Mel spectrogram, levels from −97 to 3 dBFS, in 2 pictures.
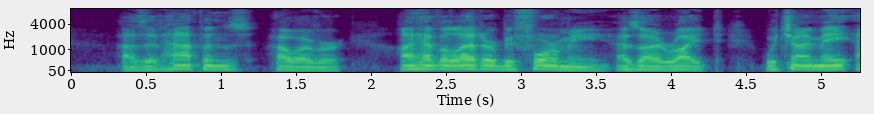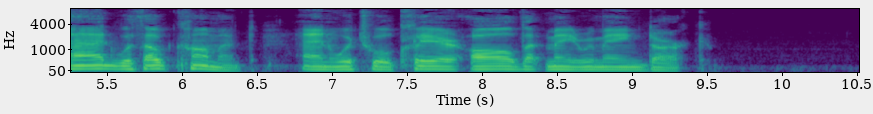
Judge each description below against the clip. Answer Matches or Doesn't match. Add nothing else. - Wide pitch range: Doesn't match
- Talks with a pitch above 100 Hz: Doesn't match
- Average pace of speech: Matches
